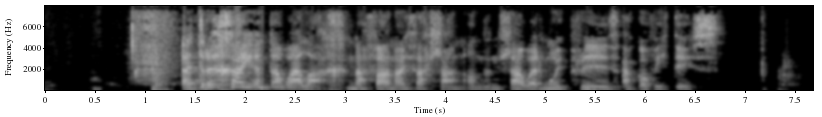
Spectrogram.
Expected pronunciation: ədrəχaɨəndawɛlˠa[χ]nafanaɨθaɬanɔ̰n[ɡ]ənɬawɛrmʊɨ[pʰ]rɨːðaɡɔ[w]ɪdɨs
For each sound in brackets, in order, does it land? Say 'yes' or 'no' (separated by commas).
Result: yes, no, yes, no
